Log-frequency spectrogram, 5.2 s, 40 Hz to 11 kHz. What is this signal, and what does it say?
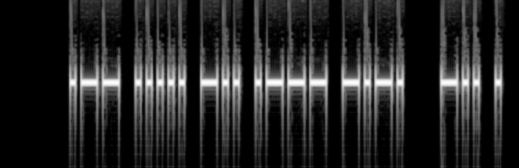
Morse code, heard as a keyed tone, about 22 wpm, 700 Hz. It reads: W5DJC DE
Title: USA Callsign DE Callsign - 5 Characters - 22wpm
